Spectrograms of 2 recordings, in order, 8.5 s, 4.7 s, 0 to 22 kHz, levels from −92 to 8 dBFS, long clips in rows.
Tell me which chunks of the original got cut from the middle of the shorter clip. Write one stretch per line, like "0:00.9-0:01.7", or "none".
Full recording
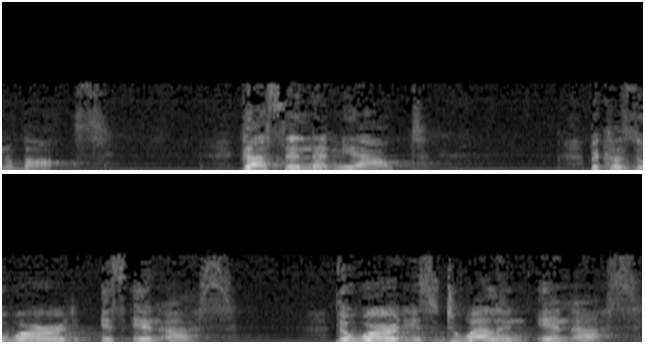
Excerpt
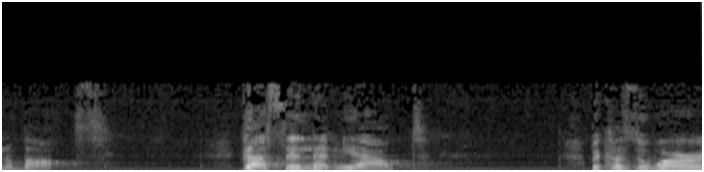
none

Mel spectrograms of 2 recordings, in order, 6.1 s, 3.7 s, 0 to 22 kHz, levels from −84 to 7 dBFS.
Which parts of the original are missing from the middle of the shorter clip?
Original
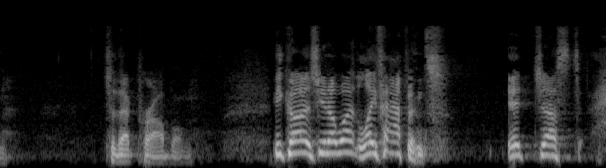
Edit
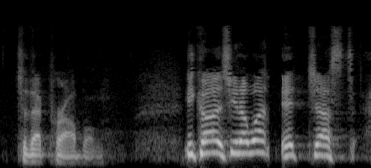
0:03.6-0:05.0

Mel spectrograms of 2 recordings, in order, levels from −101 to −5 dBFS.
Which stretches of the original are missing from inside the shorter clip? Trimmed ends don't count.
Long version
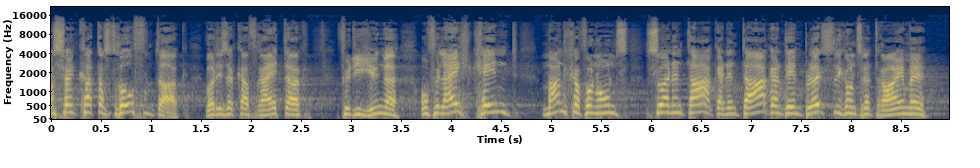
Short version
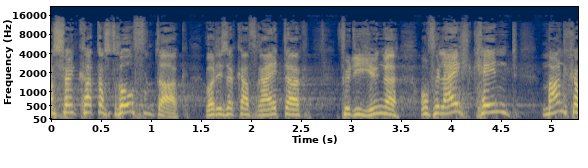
none

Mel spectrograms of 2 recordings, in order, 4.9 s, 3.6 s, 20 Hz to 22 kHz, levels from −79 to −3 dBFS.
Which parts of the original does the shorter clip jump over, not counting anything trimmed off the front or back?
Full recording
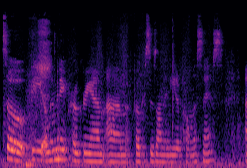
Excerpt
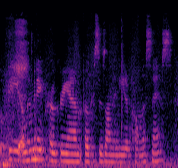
0:02.1-0:02.6

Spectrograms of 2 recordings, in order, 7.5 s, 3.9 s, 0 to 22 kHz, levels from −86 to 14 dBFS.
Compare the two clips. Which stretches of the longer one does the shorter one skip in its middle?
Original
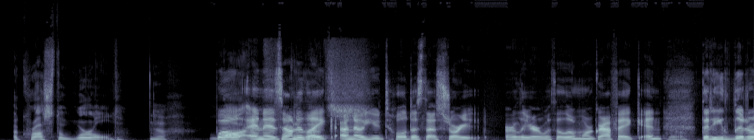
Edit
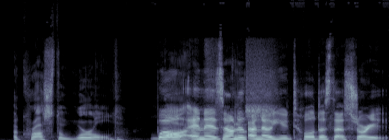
0:01.3-0:01.9
0:03.1-0:03.4

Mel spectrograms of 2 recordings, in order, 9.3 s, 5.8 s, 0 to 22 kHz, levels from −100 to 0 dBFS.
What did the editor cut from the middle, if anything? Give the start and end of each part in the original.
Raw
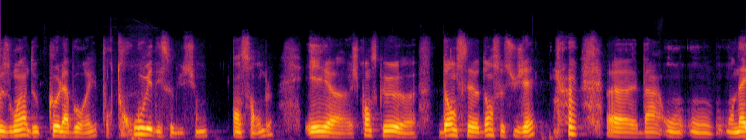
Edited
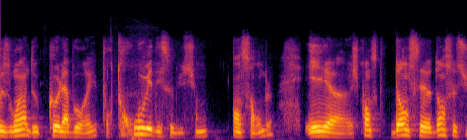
0:04.8-0:05.4

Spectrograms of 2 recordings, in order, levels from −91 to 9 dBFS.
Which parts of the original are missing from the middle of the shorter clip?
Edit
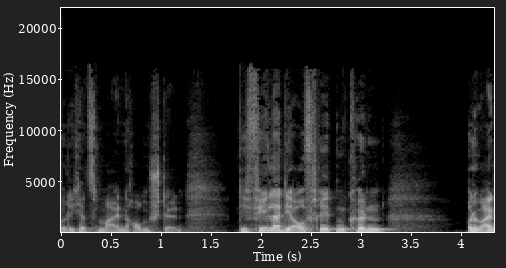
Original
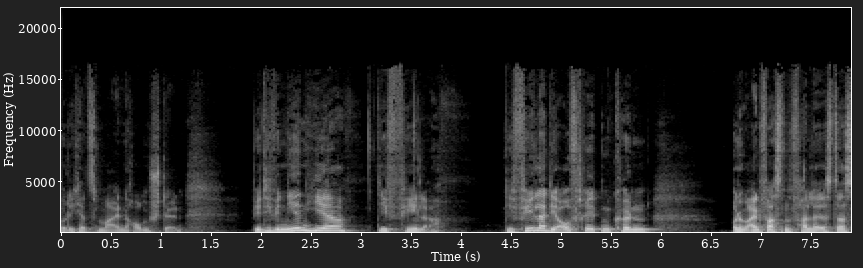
0:01.7-0:04.3

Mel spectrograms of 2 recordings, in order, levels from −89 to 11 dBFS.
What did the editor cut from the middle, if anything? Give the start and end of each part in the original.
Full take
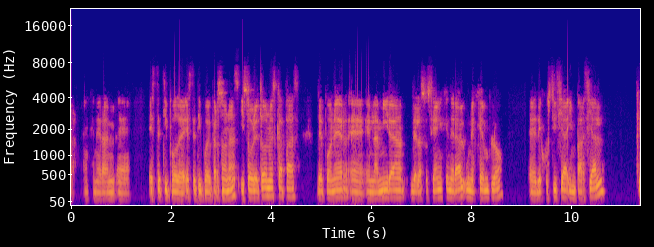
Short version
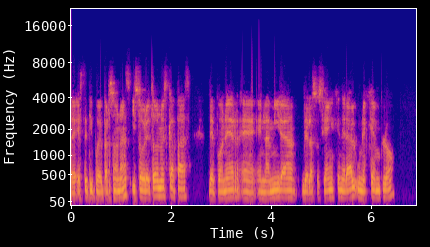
none

